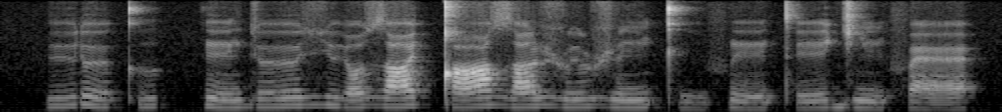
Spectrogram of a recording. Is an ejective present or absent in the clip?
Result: present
